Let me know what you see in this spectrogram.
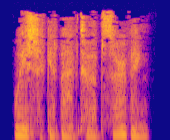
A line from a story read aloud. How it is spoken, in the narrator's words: she whispered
